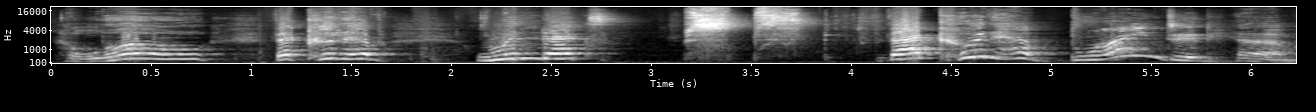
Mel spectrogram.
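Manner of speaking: high, loud, disbelieving cry; shocked at what she did, voice shooting up; incredulous exclaim. Real, not acted. Aghast at her own prank.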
